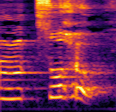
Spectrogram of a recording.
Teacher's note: এই হা হরফটা গলার মাঝখান থেকে উচ্চারণ হবে চাপ দিয়া।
